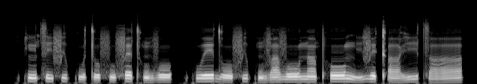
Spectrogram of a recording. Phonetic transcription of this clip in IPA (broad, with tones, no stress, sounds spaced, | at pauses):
k ĩ˦ t͡s i˦ f i˦ kʷ ɛ˨ t ʊ˨ f u˨ f ɛ˦ tʰ ũ˨ v o˦ | kʷ eː˦ d oː˨ f i˦ kʷ ĩ˨ v a˦ v oː˦ n ã˦ pʰ oː˦ ŋ i˨˦ v e˦ kʼ aː˨ ɣ iː˦ t͡s aː˨˦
